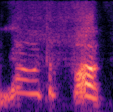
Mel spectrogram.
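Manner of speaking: high-pitched, incredulous outburst; startled reaction. Retold or imitated. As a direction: retell it as a squeaky, shocked reaction. Reacting to people's startling revelations.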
